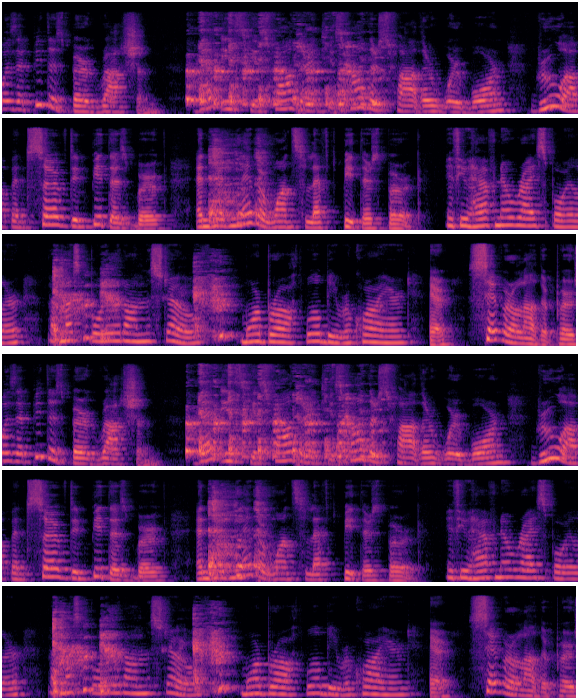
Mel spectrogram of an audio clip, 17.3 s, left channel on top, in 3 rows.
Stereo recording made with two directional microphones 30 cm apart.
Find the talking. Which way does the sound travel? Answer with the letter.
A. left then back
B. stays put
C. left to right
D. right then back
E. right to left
E.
